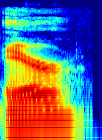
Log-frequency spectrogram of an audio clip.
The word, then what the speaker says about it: er: younga for a boy the pronoun used air pronounced air translates to he thus for kind the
